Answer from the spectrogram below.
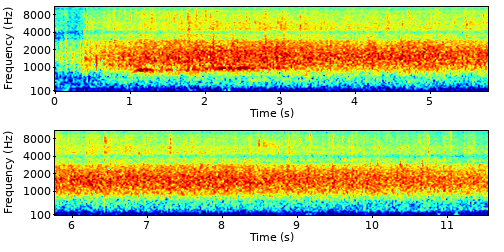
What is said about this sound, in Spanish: Por un lado, un fuerte aplauso a nuestros pastores. Lo que hace una iglesia especial no nada más es la presencia de Dios, sino quienes están al frente, ¿no? Así que dale un fuerte, fuerte ese aplauso.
